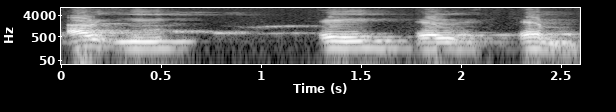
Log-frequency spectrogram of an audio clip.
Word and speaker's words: realm: realm no realm realm ang spelling is r r e a l m no ang pagpronounce sa na is realm no realm So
